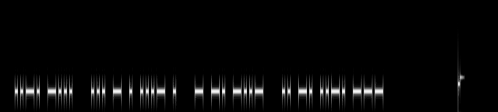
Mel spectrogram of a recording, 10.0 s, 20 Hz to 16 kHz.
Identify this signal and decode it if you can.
Morse code, heard as a keyed tone, about 22 wpm, 700 Hz. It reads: FB STEVE TNX INFO
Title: Practice QSO - Exchange 3 - More Info - 22wpm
